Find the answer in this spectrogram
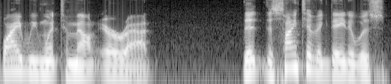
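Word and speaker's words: Ararat: physically tracked up Mount ER erat did I pronounce that correctly yeah you did yeah mount erat it's an Eastern Turkey it's the the high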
